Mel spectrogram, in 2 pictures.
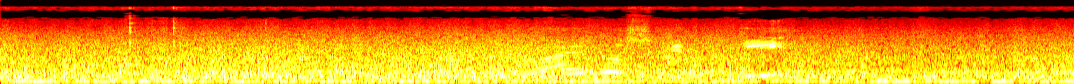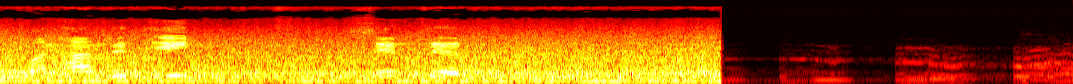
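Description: Loud, steady machinery noise of a ship's engine room, a diesel generator running with a constant hum. It cuts off abruptly about nine seconds in.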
